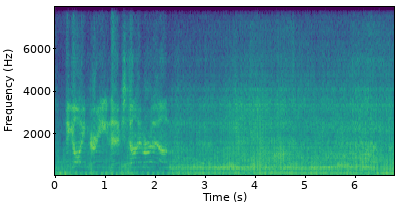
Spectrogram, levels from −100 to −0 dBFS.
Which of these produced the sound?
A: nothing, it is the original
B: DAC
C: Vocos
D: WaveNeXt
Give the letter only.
D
